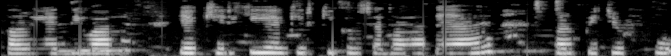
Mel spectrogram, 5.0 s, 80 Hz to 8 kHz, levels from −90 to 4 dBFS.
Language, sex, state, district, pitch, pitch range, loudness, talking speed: Hindi, male, Bihar, Bhagalpur, 250 Hz, 240-270 Hz, -17 LUFS, 155 wpm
